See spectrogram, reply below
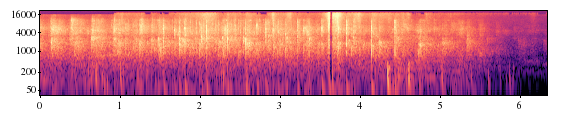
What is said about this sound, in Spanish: les voy a pedir por favor que recibamos con un fuerte aplauso a José López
